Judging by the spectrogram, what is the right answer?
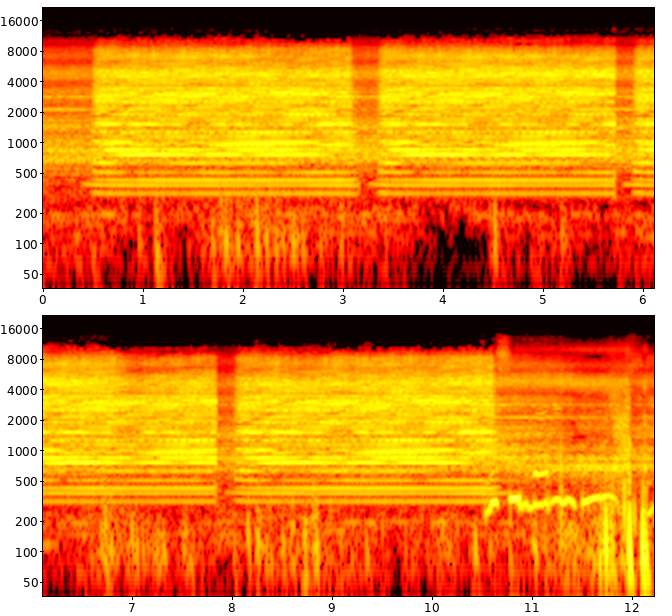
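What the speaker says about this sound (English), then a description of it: "Express train's coming" A veterans' express train's horn blares in four long, loud blasts with brief gaps between them near a station, then fades into rumbling noise and a voice.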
